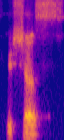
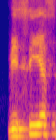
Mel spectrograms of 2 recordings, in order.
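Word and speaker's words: vicious: ഐ ഓ യു എസ് വിഷസ് വിസിയസ് എന്ന് നിങ്ങൾ ഉച്ചരിക്കരുത് പല ആൾക്കാരും ഉച്ചരിച്ച് ഞാൻ കേട്ടിട്ടുണ്ട് അതുകൊണ്ടാണ് നിങ്ങളോട് പറഞ്ഞത് വിഷസ് എന്നാണ് അതിന്റെ ശരിയായ ഉച്ചാരണം ലാസ്റ്റ് വൺ ഈസ് ദിസ്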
